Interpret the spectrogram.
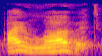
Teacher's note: make the uh really long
